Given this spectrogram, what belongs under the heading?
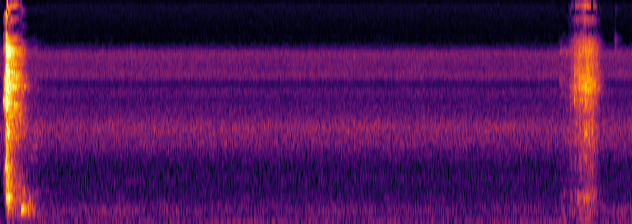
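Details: Person still a little sick, clothing tags stuck beside both nostrils to set off a sneeze, in an echoing bathroom with a fan humming; one loud, sharp sneeze, then a softer sniff or exhale.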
